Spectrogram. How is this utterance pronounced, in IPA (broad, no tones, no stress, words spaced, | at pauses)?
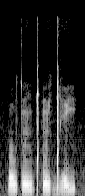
owtʷĩ ǃʼũj ɡ͡ǃej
